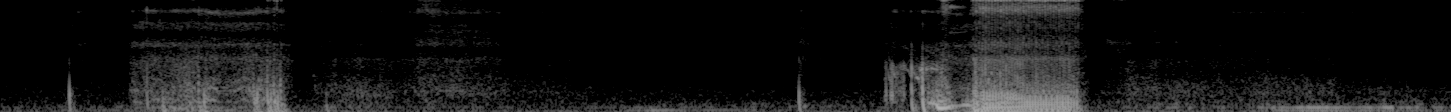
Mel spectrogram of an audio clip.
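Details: Sleeping pug producing loud snores, a moderate raspy snore near the start and a louder, longer grating one later, with soft snuffling breaths between in a quiet indoor setting.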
